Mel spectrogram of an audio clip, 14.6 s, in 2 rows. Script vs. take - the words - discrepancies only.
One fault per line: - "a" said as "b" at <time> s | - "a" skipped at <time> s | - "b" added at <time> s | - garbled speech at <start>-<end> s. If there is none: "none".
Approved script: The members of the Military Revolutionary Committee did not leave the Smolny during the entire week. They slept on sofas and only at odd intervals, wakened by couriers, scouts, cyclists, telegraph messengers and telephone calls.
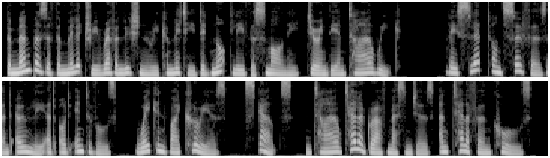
- "cyclists" said as "entire" at 11.3 s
